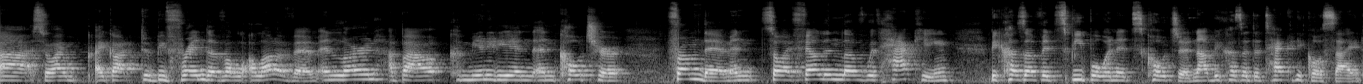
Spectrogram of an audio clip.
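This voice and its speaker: A woman's medium-pitched voice at a moderate pace, with fairly even intonation and very even loudness, amid noticeable background noise and audible room echo. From Brazil. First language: Portuguese. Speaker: penetration tester. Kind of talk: conference talk.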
